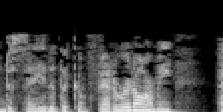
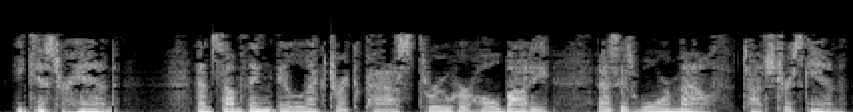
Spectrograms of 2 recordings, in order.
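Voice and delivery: plain reading voice

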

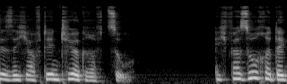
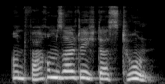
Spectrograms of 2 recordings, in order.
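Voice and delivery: defiant; 6 semitones higher, 5 dB louder than usual. A narrator's reading. Defiant question to villain.

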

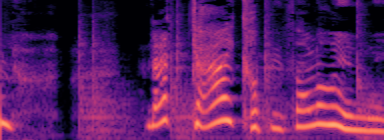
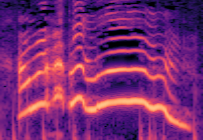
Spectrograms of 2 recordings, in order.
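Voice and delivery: demanding shout; 9 dB louder than usual. Real, not acted. Player yelling at the seller for a balloon, demanding shout.

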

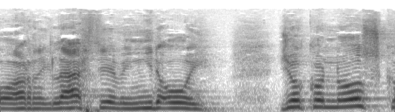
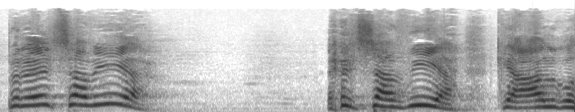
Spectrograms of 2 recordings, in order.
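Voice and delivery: raised, loud preaching voice; full-force preaching; 4 semitones higher, 4 dB louder than usual. Acted. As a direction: preach it out to the congregation. Predica a toda voz. (predicación a toda voz)

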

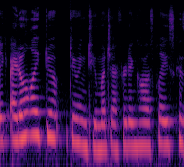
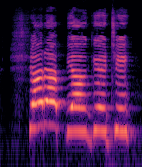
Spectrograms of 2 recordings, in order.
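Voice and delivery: very loud, higher yell through cupped hands; full shout; 7 semitones higher, 18 dB louder than usual. Acted. Suki shouting across a crowd to find Tadashi, full shout. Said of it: "Uses his hands on the microphone".

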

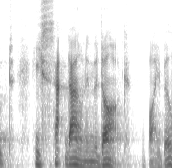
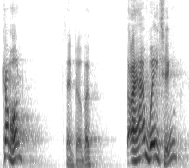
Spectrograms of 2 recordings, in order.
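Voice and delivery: louder, higher, forced bravado; bold and cheerful; 10 semitones higher, 13 dB louder than usual. Acted. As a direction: sound brave though nervous. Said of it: "tried to sound bold and cheerful".

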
